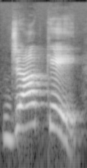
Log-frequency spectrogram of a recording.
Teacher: और जिसका चिन्ह जो है वह गुरु वाला है, यानी एस। जाके, जा और के दोनों में भी उच्चारण के वक्त जोर पड़ता है, इसलिए यहाँ पे भी मात्रा लगी है, इसलिए यहाँ पे भी एस एस लिखा गया है। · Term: दीर्घ उच्चारण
